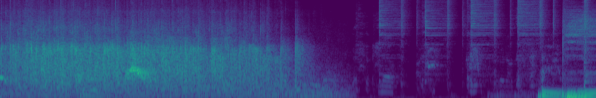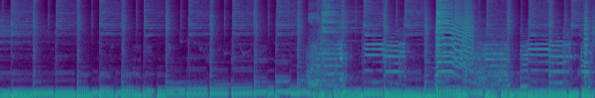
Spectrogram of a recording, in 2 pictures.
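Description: A noisy wash that fades out over the first six seconds, then a few sparse notes, and about eleven seconds in a full band comes in: a rock song with electric guitar, bass guitar and drums.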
